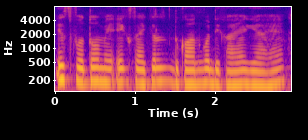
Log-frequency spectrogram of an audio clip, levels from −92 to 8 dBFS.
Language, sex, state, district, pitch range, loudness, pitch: Hindi, female, Arunachal Pradesh, Lower Dibang Valley, 165-185 Hz, -18 LUFS, 175 Hz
